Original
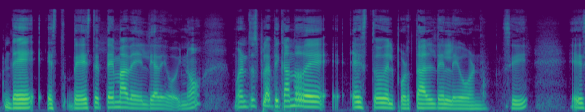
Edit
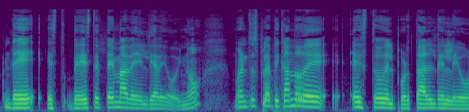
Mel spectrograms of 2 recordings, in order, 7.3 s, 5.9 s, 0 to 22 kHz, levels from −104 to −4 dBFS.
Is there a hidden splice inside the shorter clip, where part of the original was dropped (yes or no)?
no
